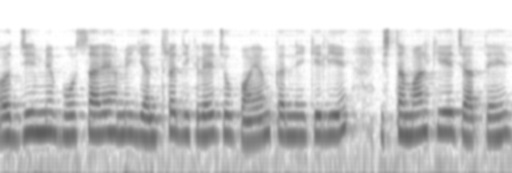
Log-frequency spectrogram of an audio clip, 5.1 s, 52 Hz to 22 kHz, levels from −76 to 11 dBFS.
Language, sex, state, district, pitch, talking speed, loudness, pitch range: Hindi, female, Uttar Pradesh, Jalaun, 195 Hz, 235 wpm, -29 LUFS, 190-205 Hz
